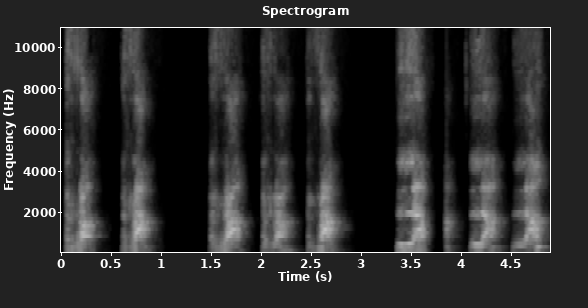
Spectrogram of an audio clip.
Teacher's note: solid contact solid touch no air passes we obstruct the air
